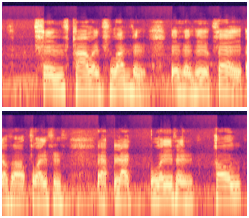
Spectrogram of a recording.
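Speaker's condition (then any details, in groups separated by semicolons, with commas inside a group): Treacher Collins syndrome, severe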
